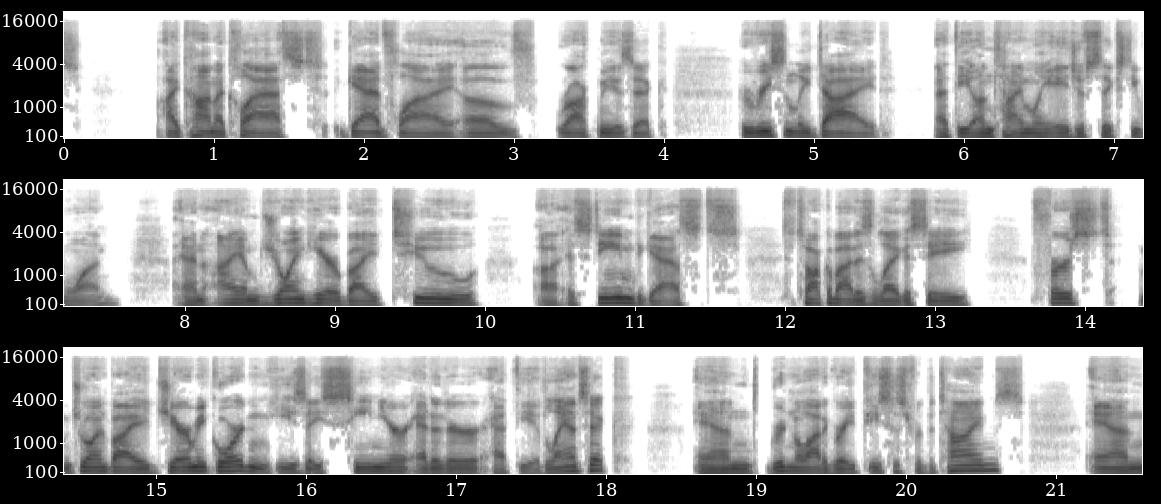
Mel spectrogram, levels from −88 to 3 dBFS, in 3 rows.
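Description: Nothing in the audio stood out as a technical problem on listening.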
